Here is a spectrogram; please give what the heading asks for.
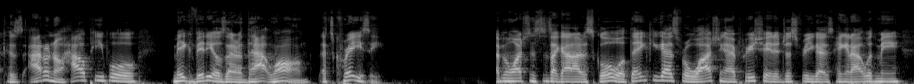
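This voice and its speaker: A man's voice: medium pitch, bright, forceful tone. An American man chatting casually with livestream viewers in a slangy, laid-back, conversational way. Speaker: streamer, reaction commentator. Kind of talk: casual livestream chat with viewers, reading out comments.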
